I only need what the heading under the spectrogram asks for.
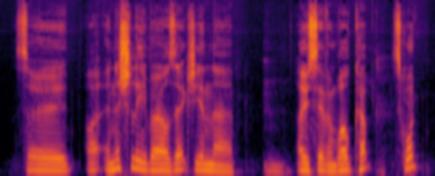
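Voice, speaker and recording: A man with a New Zealand accent talks at a moderate pace in a fairly high pitch, with ordinary pitch variation, very even loudness, and long, frequent pauses. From New Zealand, Whanganui. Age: 30s. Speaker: touch rugby player. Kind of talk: casual chat.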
